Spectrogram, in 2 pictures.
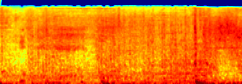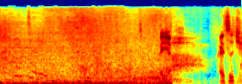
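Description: Loud game effects rumble and crackle with booming blasts.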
